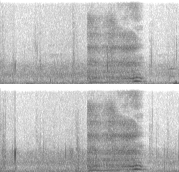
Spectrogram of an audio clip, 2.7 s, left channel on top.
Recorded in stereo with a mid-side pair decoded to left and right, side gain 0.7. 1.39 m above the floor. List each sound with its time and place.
1.3 s breathing: 20° right, 0.7 m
